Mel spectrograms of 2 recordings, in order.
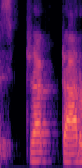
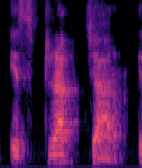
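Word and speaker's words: structure: তো এটাকে কিন্তু আমরা কখনো কেউ স্ট্রাকটার বলি না, এটা বলবো স্ট্রাকচার।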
